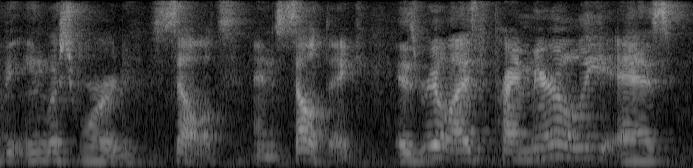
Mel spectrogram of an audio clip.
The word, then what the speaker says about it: Celtic: It turns out we've all been calling the Boston Celtics by the wrong name. Incorrect. Celtic. Correct.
